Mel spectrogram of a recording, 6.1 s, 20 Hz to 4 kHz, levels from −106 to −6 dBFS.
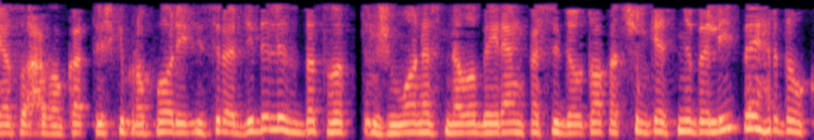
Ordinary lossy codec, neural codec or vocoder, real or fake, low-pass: MP3, 24 kbps; codec, 24 kHz, 0.9 kbps, WavTokenizer, medium speech release version 1; fake; 3.6 kHz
